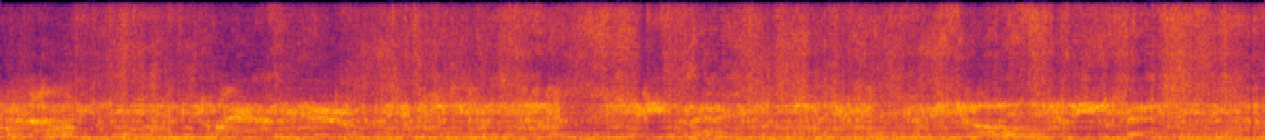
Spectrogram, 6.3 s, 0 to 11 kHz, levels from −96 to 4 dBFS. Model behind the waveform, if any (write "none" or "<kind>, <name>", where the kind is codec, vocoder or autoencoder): codec, HILCodec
